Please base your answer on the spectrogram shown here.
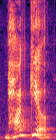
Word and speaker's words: भाग्य: भाग्य, भा आधा ग और य, भाग्य। भा और य की साउंड पूरी आ रही है, ग की कम आ रही है, इसलिए आधा है।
